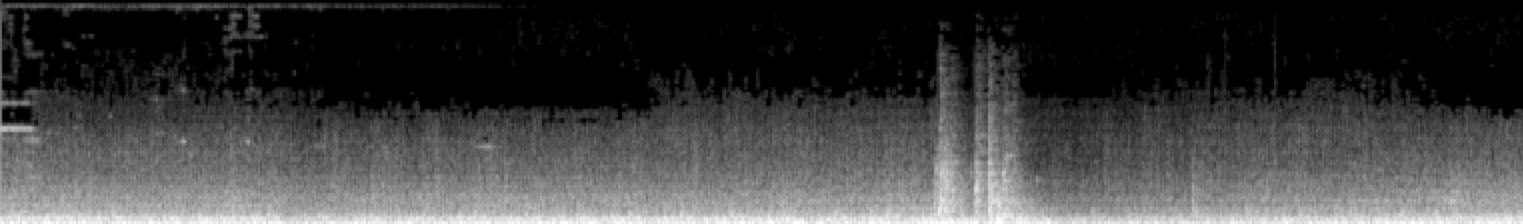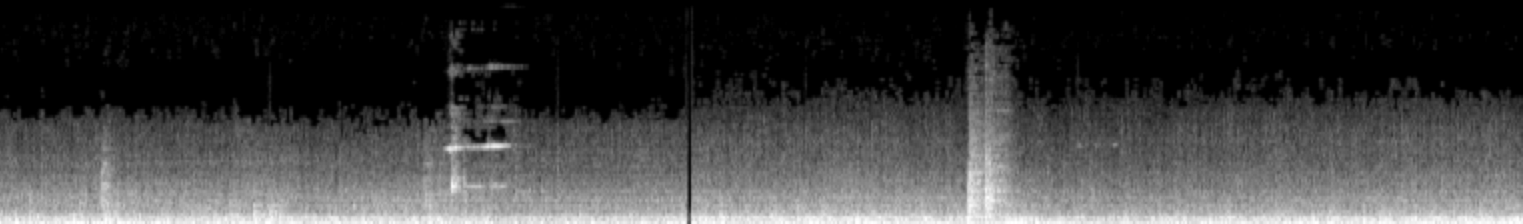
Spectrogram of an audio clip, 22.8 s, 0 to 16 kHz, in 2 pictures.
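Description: Baldwin S12 diesel switcher locomotive idling with a steady low rumble, with a few brief sharp metallic sounds around the coupler, one of them ringing briefly.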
